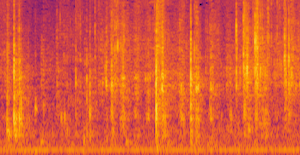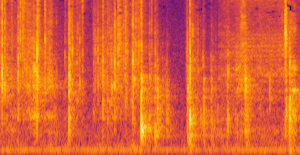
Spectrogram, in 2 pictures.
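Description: Small wrapped candy being handled and pulled from a cardboard advent calendar door, its plastic wrapper crinkling: a run of irregular small crackles and taps.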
